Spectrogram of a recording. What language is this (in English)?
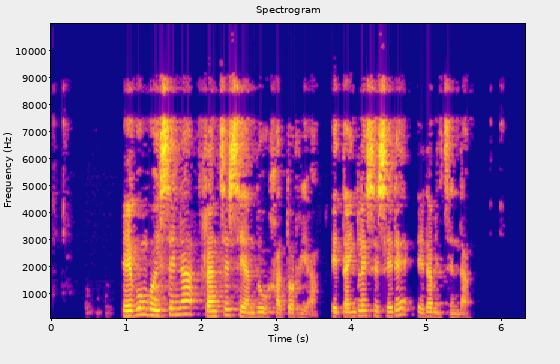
Basque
